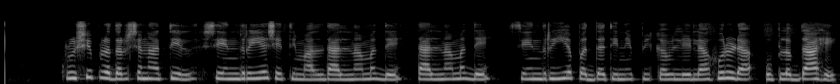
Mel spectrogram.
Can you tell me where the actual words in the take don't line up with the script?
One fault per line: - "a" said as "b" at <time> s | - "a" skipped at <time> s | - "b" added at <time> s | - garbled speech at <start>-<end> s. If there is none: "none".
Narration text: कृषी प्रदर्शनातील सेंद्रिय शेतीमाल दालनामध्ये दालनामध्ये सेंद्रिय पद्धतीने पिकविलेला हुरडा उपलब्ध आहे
none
